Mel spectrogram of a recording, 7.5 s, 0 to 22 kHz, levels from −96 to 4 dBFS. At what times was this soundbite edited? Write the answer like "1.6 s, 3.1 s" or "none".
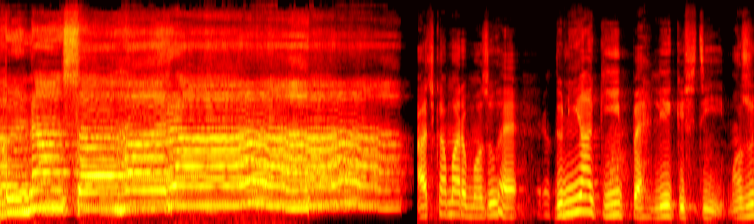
4.1 s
